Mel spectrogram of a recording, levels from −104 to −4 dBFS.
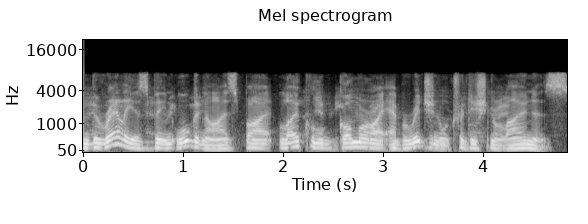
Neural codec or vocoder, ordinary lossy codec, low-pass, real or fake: vocoder, 22.05 kHz, 80 mel bands, WaveNeXt; Opus, 64 kbps; 7.2 kHz; fake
